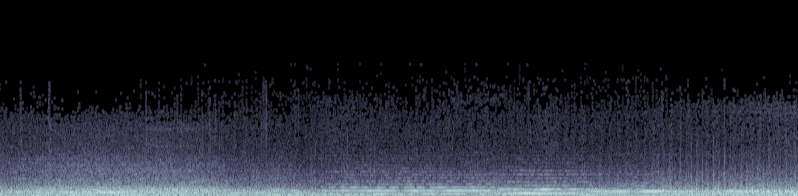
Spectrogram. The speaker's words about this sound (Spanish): Al día siguiente, un helicóptero sobrevuela la ciudad.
